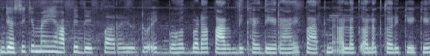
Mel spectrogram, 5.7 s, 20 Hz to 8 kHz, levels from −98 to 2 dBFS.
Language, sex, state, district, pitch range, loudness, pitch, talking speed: Hindi, female, Uttar Pradesh, Etah, 220-240 Hz, -20 LUFS, 230 Hz, 250 wpm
